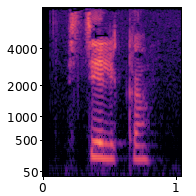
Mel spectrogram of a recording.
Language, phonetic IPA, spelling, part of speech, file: Russian, [ˈsʲtʲelʲkə], стелька, noun, Ru-стелька.ogg
- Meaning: insole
